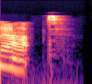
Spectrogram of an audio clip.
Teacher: In English, for example, there are stops with no audible release, such as the p in apt.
